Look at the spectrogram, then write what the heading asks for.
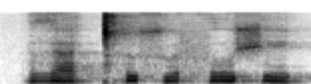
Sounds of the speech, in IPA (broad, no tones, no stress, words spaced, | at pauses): ðaǀʰəsʷa foʃe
